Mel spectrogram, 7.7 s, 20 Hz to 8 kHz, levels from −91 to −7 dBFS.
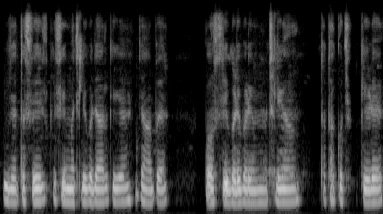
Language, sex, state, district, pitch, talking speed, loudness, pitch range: Hindi, male, Bihar, East Champaran, 135 Hz, 135 wpm, -34 LUFS, 130-140 Hz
